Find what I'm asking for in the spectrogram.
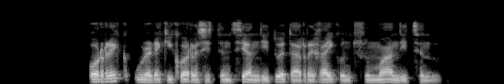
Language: Basque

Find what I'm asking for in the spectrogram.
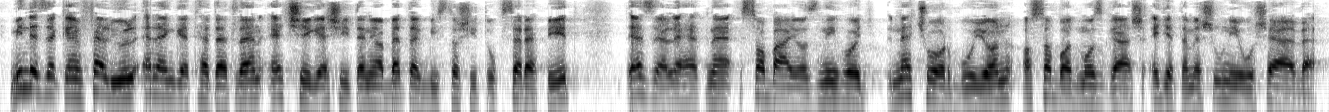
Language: Hungarian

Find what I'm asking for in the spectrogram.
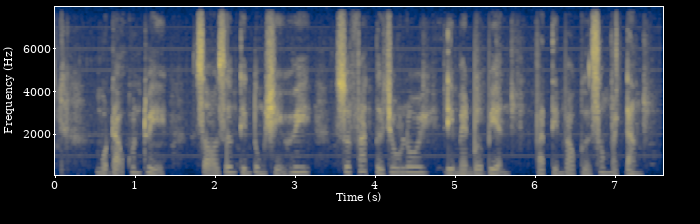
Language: Vietnamese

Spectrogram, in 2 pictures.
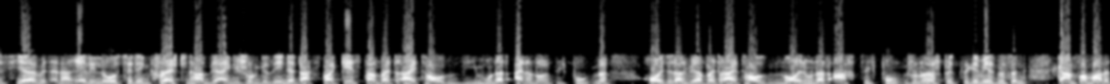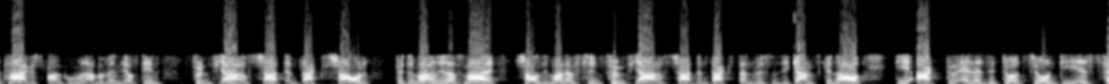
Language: German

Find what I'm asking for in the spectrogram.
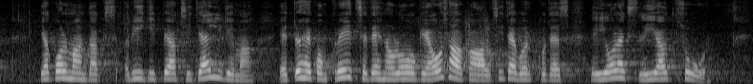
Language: Estonian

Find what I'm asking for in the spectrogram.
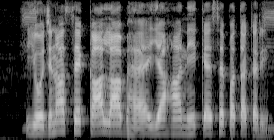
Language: Magahi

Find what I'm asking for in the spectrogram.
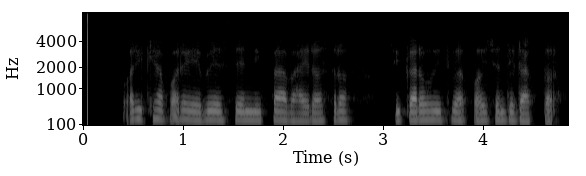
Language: Odia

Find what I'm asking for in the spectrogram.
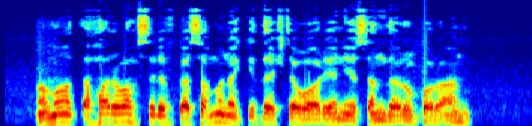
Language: Dameli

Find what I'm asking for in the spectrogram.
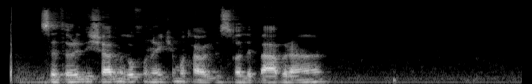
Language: Persian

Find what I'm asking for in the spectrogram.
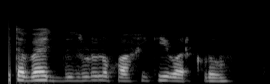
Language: Pashto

